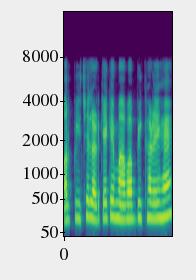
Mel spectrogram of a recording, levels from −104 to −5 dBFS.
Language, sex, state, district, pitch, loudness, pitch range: Hindi, female, Bihar, Begusarai, 220 Hz, -20 LUFS, 210-225 Hz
